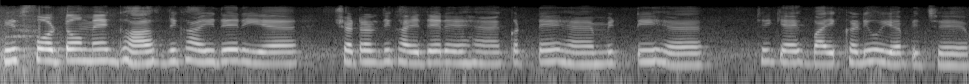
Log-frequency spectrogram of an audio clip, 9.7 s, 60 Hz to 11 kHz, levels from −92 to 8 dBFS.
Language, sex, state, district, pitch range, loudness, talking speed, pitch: Hindi, female, Haryana, Rohtak, 215-245 Hz, -18 LUFS, 150 wpm, 230 Hz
